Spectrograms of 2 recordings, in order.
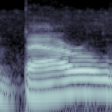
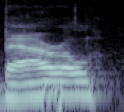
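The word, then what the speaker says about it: Bowral: want to spell that, Greg, Barrel, because it's not barrel. Yeah, B-O-W-R-A-L. Yeah, B-O-W-R-A-L, Barrel. Yeah, so that's next week.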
